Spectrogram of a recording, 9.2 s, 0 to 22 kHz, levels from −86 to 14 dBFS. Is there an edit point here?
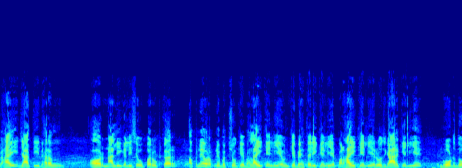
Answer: no; 0 cuts

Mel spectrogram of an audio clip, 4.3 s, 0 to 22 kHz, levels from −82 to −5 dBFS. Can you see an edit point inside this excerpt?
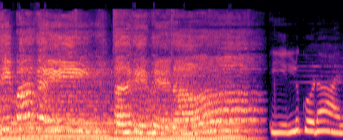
yes; 1 cut; at 3.3 s

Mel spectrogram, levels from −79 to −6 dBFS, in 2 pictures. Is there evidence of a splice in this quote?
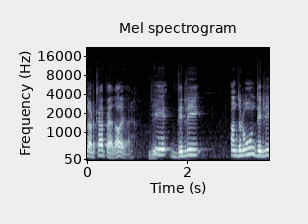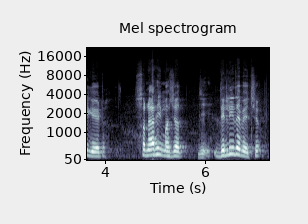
no; 0 cuts

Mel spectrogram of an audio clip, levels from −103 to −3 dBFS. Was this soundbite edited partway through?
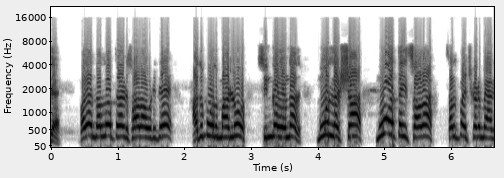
no; 0 cuts

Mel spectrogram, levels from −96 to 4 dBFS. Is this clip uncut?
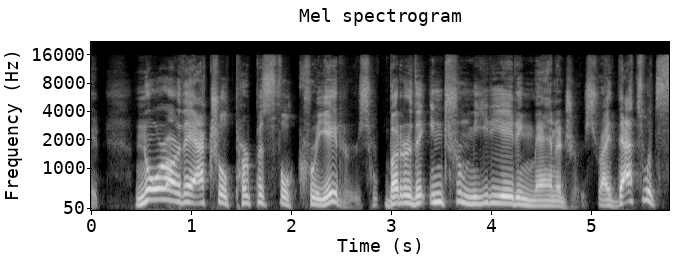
no; 1 cut; at 2.7 s

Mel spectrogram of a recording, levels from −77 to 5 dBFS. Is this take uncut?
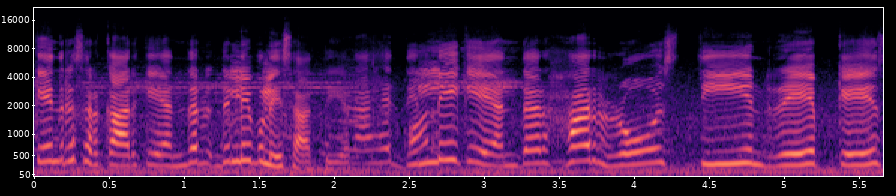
no; 1 cut; at 2.3 s

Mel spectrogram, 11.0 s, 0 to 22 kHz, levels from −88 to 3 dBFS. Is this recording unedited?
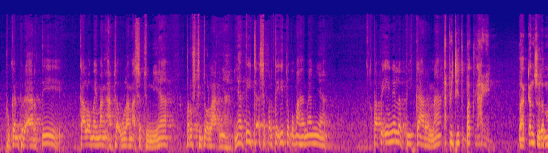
no; 1 cut; at 8.8 s

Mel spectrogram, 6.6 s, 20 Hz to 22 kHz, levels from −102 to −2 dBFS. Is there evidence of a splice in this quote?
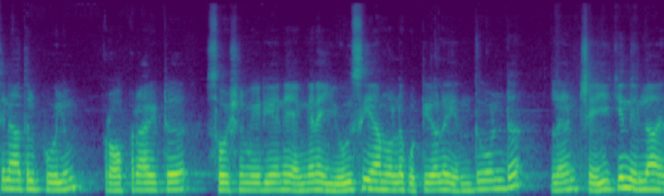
no; 0 cuts

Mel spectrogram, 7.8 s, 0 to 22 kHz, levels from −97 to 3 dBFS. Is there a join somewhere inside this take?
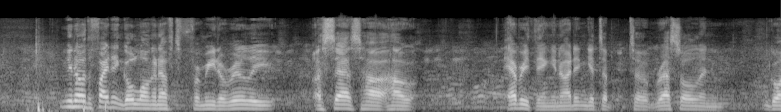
no; 0 cuts

